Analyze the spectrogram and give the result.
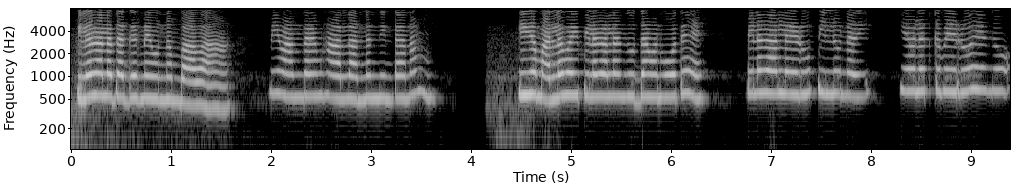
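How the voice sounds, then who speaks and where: A woman's voice: very high voice, little pitch movement, quick pace, sharp tone, heavily acted. A woman voicing a worried village grandmother in a cartoon, with a Telangana Telugu accent, pleading anxiously for news of her grandson.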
